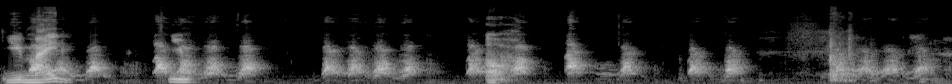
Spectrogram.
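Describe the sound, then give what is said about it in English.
A dog barks frantically at someone at the door, with many sharp barks in quick clusters separated by brief pauses, loud and agitated throughout. “there's somebody at my door and my dog is flipping the heck out.”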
